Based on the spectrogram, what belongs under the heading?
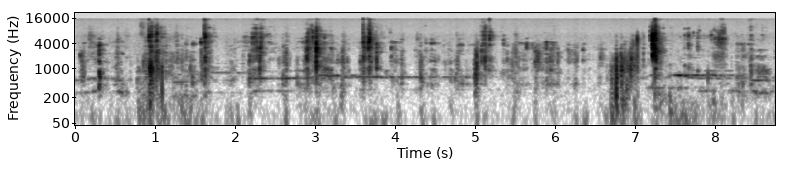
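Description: Close-miked chewing of roti, with irregular wet mouth clicks and small crunches, the loudest cluster a little before the end as another piece goes into the mouth.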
